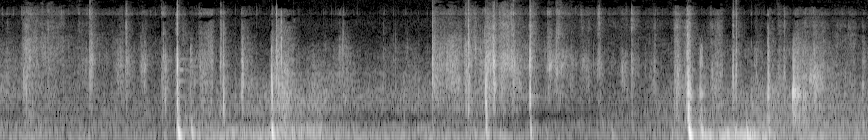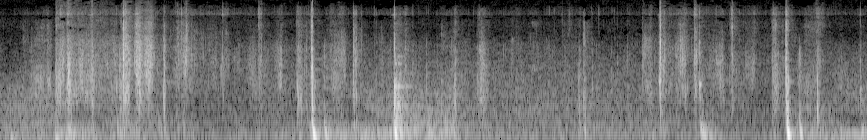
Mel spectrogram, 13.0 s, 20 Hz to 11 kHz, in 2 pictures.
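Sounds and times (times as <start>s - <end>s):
ball kick thud: 1.2s - 2.5s, 5.1s - 6.2s, 8.8s - 10.0s, 11.8s - 13.0s.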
